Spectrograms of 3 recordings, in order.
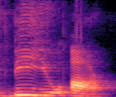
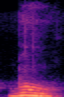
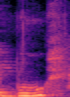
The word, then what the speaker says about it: bur: However, it's the same spelling, which is B-U-R, boo. In Acholi would be boo, and in the Luo is possibly bur, because they tend to pronounce the R as I mentioned earlier.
